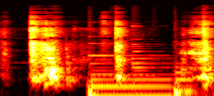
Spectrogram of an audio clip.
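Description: Background music, with a wooden chair scraping and knocking as someone gets up from a table, about a second in.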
